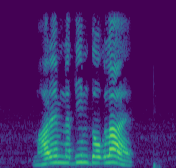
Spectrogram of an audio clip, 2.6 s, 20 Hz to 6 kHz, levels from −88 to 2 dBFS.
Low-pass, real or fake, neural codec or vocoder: 5.4 kHz; real; none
